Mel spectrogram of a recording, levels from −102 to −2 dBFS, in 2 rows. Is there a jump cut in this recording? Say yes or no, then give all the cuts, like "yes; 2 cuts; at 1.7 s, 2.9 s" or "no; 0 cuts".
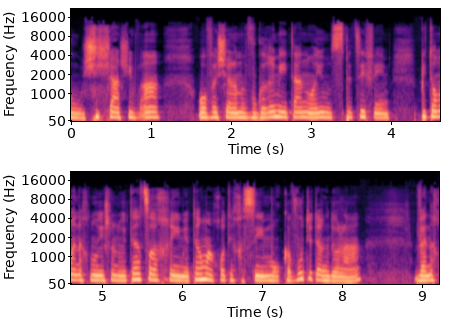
no; 0 cuts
